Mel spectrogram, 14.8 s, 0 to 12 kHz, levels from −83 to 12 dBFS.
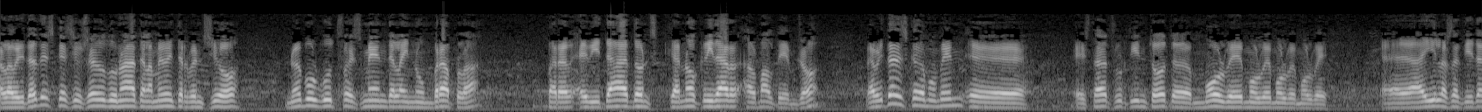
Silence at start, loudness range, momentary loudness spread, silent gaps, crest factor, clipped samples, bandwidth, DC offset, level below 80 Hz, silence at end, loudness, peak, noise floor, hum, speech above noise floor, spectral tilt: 0 s; 2 LU; 10 LU; none; 16 dB; under 0.1%; 8 kHz; under 0.1%; -60 dBFS; 0 s; -16 LUFS; 0 dBFS; -40 dBFS; none; 24 dB; -6 dB/octave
